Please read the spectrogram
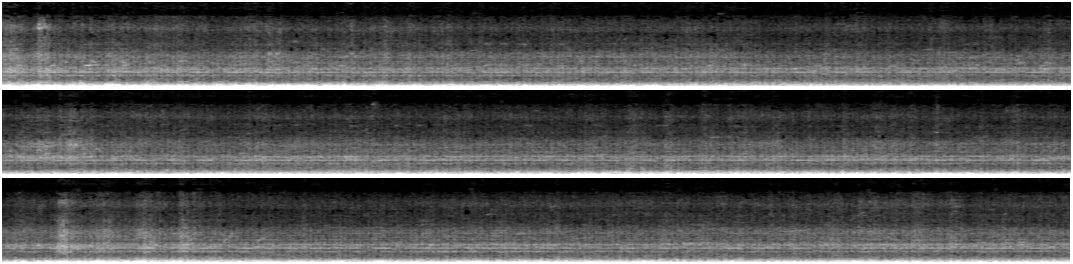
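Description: Freight train of loaded flatcars rolling past at a steady pace: a continuous low rumble of wheels on the rails, with a faint steady high whine above it and a single sharper click about two-thirds of the way through.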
